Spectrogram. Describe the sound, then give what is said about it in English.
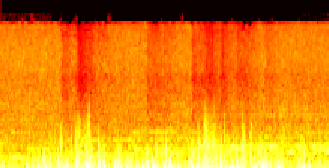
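Loud, constant roar of powerful storm wind buffeting the microphone aboard the Carnival Sunshine cruise ship, returning from the Bahamas to Charleston, South Carolina, in May, with heavy waves surging and crashing in uneven bursts; no one speaks. “In May, the Carnival Sunshine was returning to Charleston, South Carolina from the Bahamas when it encountered a powerful storm, making conditions on board terrifying and dangerous for the passengers and crew.”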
